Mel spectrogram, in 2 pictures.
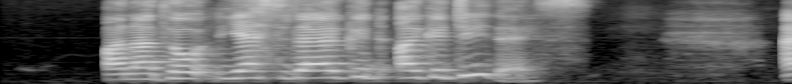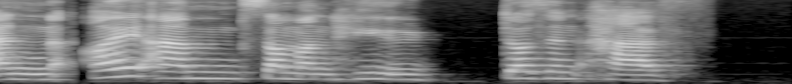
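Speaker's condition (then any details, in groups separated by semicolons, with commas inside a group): Speech impairment, word-finding; congenital AVM, sudden slurred speech then collapse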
